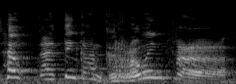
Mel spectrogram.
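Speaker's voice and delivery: high, slow mock panic; hammed-up high cry for help; boy's scream. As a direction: wail it like an alarmed schoolboy. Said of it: "A boy who's standing next to her screams".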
